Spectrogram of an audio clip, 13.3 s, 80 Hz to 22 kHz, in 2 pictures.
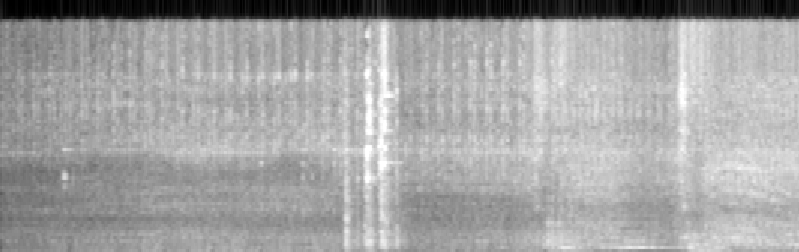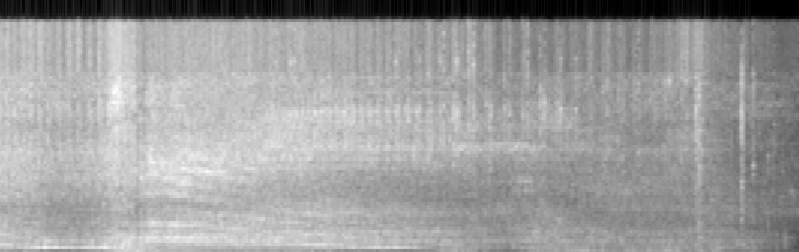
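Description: A Lotus Elise S1 engine runs near the microphone, settling at idle between several sharp revs that rise and fall, with a steady mechanical rumble underneath throughout.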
